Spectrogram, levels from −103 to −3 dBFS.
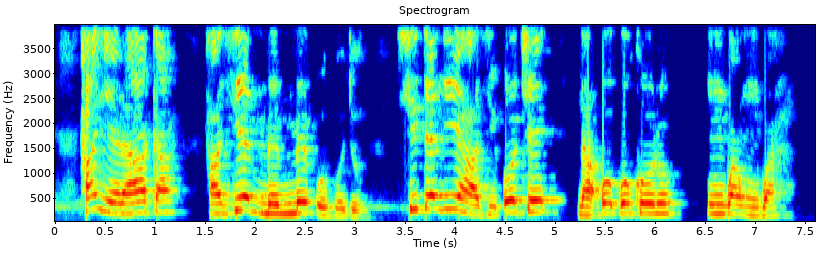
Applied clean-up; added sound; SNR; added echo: none; none; none; none.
